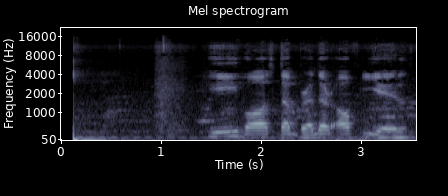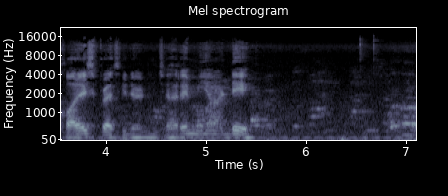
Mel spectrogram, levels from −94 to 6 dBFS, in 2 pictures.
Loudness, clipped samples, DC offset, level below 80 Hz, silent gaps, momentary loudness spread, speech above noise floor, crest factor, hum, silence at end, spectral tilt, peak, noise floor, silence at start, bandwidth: -39 LUFS; under 0.1%; under 0.1%; -56 dBFS; none; 21 LU; 21 dB; 22 dB; none; 0 s; -3.5 dB/octave; -20 dBFS; -61 dBFS; 0.1 s; 16 kHz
